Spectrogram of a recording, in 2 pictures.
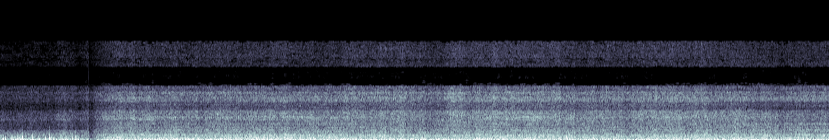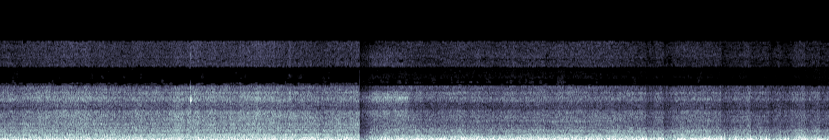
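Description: Heavy rain and traffic on flooded roads: a steady hiss of rain and tyres on wet tarmac over a low engine hum, dropping out briefly twice, about a second in and near twelve seconds.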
